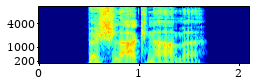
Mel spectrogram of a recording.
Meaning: inflection of beschlagnahmen: 1. first-person singular present 2. first/third-person singular subjunctive I 3. singular imperative
- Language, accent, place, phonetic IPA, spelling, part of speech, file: German, Germany, Berlin, [bəˈʃlaːkˌnaːmə], beschlagnahme, verb, De-beschlagnahme.ogg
